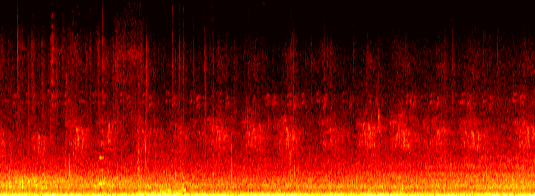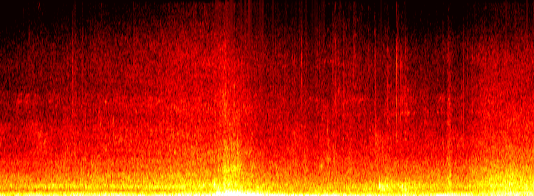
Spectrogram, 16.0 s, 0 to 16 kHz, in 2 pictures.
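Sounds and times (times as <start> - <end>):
low traffic rumble: 0.0 - 16.0
vehicle passing: 8.1 - 16.0.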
